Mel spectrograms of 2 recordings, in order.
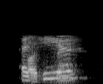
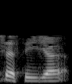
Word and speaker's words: Atteyah: Oh, maybe I'm pronouncing it wrong. A-T-T-E-Y-A-H, Athea? – Athea? – Uh-huh. Am I? – He's not in today. – So it is Athea, and he's not in today.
